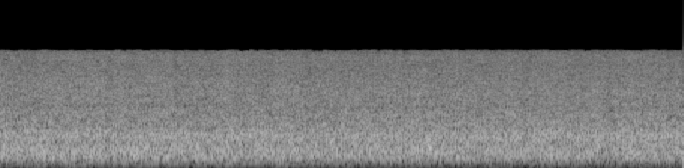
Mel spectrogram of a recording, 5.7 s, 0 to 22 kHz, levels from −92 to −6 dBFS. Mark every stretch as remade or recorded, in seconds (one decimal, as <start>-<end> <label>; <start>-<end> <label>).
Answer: 0.0-4.0 recorded; 4.0-5.0 remade; 5.0-5.7 recorded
